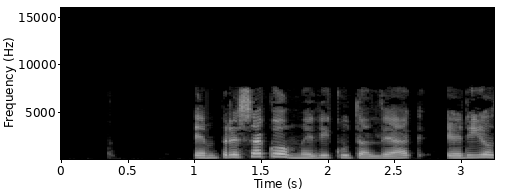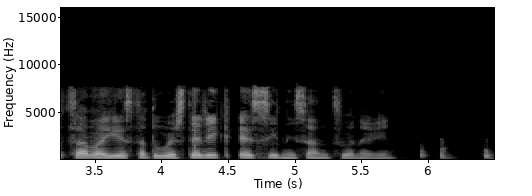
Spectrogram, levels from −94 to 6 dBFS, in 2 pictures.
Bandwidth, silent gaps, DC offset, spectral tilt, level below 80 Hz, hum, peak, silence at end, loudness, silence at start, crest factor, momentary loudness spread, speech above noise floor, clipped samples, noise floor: 8 kHz; none; under 0.1%; -3 dB/octave; -76 dBFS; none; -18 dBFS; 0.05 s; -35 LUFS; 1 s; 20 dB; 14 LU; over 55 dB; under 0.1%; under -90 dBFS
